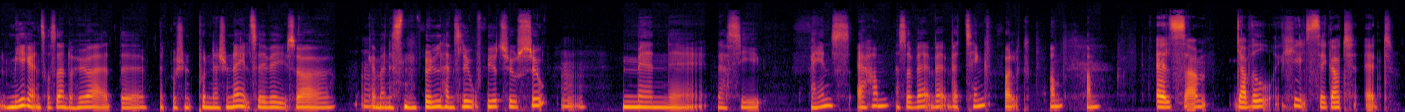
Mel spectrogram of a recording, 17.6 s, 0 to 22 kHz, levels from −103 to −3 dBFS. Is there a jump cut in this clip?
yes; 1 cut; at 8.9 s

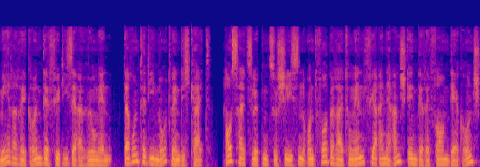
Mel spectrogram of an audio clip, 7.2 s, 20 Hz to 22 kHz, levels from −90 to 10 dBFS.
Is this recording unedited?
yes; 0 cuts

